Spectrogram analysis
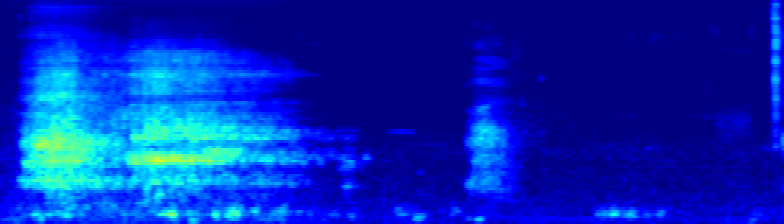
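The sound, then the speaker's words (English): Slow inhaling and exhaling in a guided breathing exercise: a loud, airy breath swelling twice over the first two seconds, then a few faint, short breathy sounds separated by quiet pauses. “One more time, inhale, exhale.”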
